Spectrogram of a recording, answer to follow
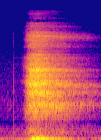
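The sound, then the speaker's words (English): A single deep, slow exhale during a guided breathing exercise, breathy, swelling quickly then fading out gradually over about a second and a half, with no talking. “And as you breathe into this space with a few deep breaths, inviting in those parts of you that feel a little under-resourced, locating those spaces within your body.”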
